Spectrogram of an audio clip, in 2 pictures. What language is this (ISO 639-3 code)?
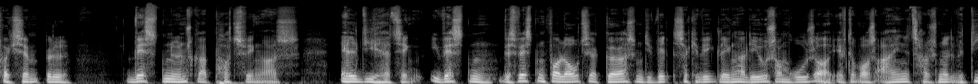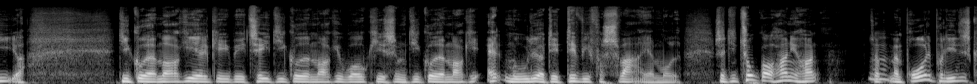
dan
